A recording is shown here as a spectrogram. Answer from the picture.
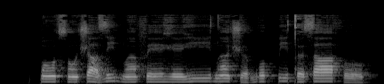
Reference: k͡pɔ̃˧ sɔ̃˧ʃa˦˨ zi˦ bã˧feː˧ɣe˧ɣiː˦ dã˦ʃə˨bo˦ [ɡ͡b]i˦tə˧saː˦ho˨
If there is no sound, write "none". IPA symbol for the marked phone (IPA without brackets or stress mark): k͡p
